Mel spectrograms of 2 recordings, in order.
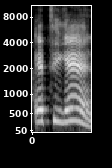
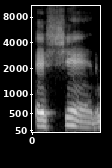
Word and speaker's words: Etienne: He said he is not Etienne and neither is his brother. He is now going back to the Bayou State and he is Etienne, which is how the French and Creole call it.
